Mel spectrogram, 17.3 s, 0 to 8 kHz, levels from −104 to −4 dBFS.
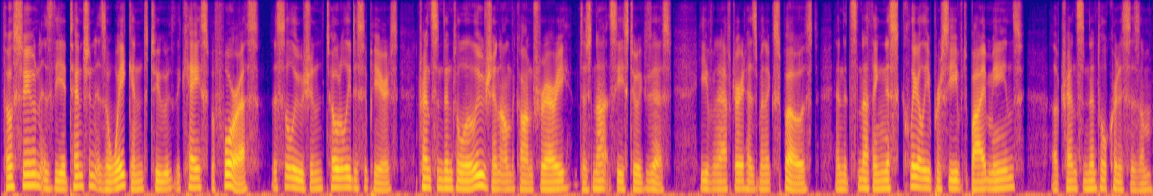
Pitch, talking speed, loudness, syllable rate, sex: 125 Hz, 145 wpm, -18 LUFS, 5.0 syllables/s, male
